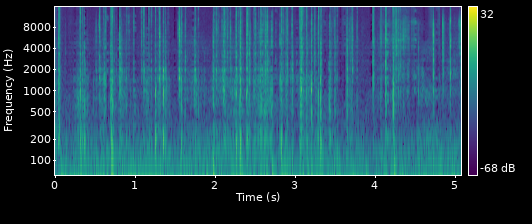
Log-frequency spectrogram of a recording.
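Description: A pink plastic paddle hairbrush is held upright while long nails scratch across its bristle pins and tap on its plastic frame. The result is a dense run of quick, bright clicks and scratchy rattles with very little low end, each tick dying away almost instantly.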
